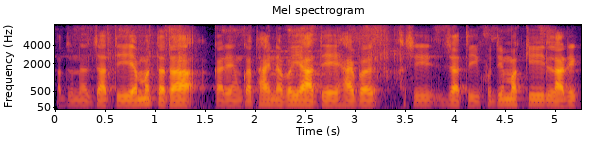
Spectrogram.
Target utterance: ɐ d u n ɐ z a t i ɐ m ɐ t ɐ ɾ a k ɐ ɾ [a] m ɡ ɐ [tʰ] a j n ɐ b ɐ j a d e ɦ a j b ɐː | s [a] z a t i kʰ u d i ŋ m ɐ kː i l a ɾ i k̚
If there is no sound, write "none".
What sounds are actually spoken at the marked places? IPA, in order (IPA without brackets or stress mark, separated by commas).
e, tʰ, i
